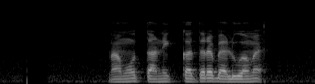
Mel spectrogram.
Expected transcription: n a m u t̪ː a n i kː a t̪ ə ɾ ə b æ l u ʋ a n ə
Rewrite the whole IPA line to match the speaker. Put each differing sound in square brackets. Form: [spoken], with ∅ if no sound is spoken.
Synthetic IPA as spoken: n a m u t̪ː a n i kː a t̪ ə ɾ ə b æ l u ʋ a [m] ə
